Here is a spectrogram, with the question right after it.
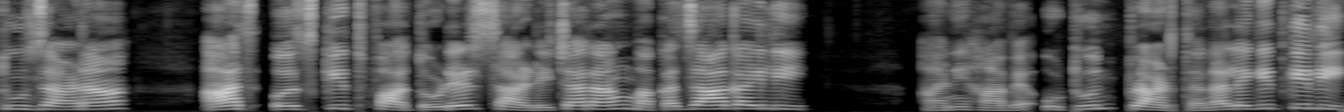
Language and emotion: Goan Konkani, surprised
